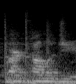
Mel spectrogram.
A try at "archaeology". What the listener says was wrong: Archaeology. There's an extra syllable there.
